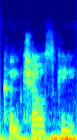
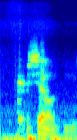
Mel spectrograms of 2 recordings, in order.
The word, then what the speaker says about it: Koscielny: And in terms of Arsenal, with Konchesky, is it Konchesky? I can never say his name correctly. Koscielny, there you go.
